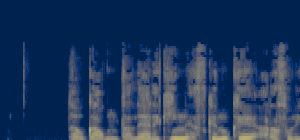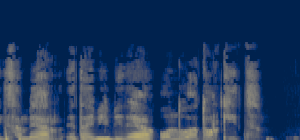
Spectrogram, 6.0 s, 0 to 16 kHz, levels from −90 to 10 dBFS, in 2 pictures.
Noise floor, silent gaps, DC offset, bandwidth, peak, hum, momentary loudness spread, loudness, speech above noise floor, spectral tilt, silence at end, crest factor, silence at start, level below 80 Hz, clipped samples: -62 dBFS; none; under 0.1%; 11.5 kHz; -8 dBFS; none; 9 LU; -27 LUFS; 35 dB; -5 dB/octave; 0.4 s; 18 dB; 0.7 s; -62 dBFS; under 0.1%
